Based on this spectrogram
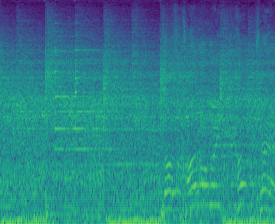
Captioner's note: bell rings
